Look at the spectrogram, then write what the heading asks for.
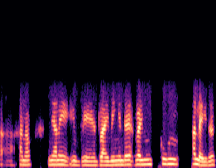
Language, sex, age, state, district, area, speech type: Malayalam, female, 30-45, Kerala, Alappuzha, rural, conversation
